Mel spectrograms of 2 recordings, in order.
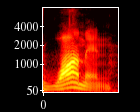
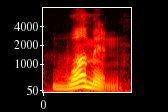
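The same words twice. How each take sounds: First: The first vowel sounds like the o in top. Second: The first vowel sounds like a short u. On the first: The speaker calls it wrong. "an A sound like in top" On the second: The speaker calls it right. "it's more like woman, like with a U"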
